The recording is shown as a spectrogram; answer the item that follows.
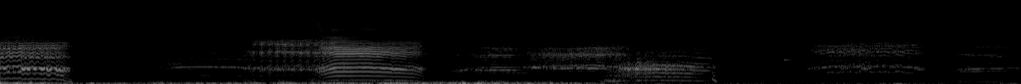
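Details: Sheep bleating on a farm in a near-continuous chorus of tremulous, harmonic bleats, some overlapping and shifting in pitch, fading to softer calls at the close.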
